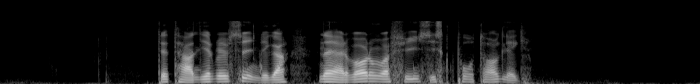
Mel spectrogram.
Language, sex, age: Swedish, male, 29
